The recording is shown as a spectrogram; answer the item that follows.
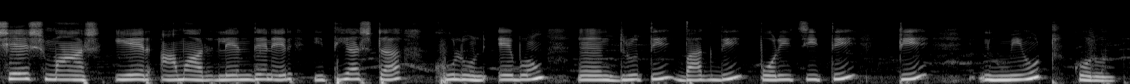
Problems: background sounds at intervals, continuous background conversations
